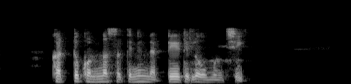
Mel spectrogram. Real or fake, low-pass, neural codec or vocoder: fake; 5.4 kHz; vocoder, 44.1 kHz, 128 mel bands, Pupu-Vocoder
